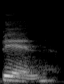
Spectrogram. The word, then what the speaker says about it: been: And we'll pronounce it bin.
